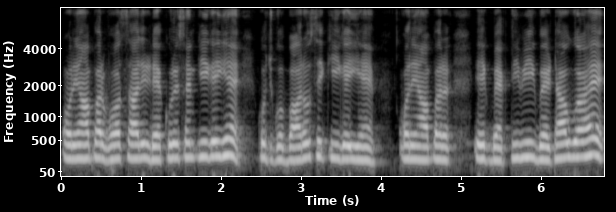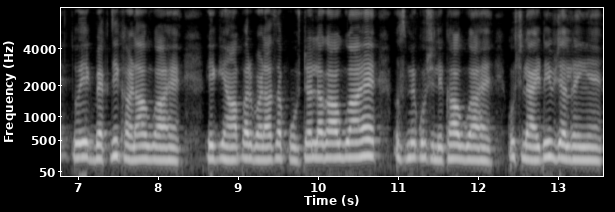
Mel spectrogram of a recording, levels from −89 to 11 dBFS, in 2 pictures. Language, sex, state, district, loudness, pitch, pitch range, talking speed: Hindi, female, Uttar Pradesh, Budaun, -16 LUFS, 210 Hz, 195-225 Hz, 220 wpm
